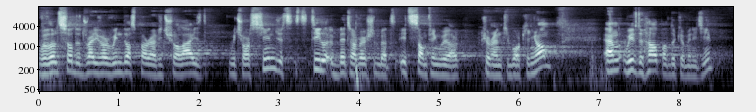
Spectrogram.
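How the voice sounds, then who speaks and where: A man with a French accent talks fairly quickly at fairly high pitch with ordinary pitch variation, noticeable background noise behind him. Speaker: conference speaker, marketing manager. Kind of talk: conference talk. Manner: halting, many fillers and restarts.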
